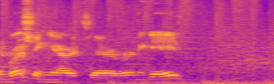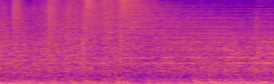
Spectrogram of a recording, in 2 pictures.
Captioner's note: crowd Noises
